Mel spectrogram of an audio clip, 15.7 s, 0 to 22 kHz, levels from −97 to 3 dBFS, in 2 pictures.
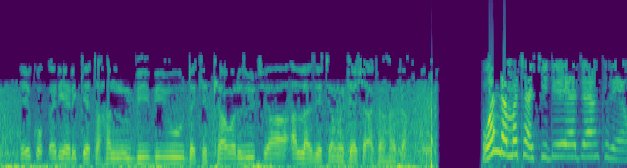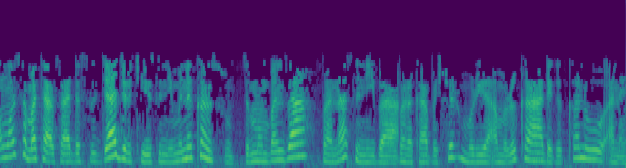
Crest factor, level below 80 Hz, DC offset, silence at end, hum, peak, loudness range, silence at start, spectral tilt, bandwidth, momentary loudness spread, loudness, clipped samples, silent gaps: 20 dB; -28 dBFS; under 0.1%; 0 s; none; 0 dBFS; 13 LU; 0 s; -4 dB/octave; 6 kHz; 15 LU; -19 LUFS; under 0.1%; 5.50-6.00 s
